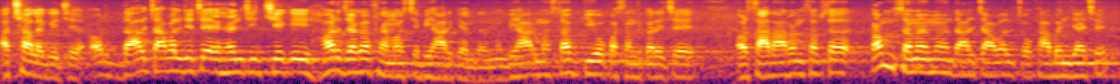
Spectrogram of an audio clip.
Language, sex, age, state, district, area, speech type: Maithili, male, 18-30, Bihar, Supaul, rural, spontaneous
